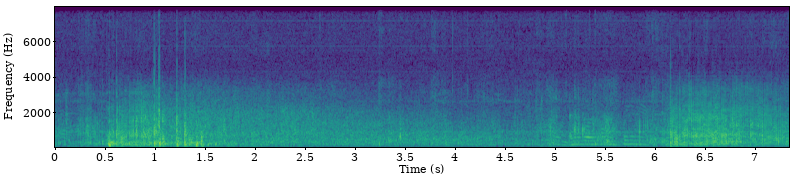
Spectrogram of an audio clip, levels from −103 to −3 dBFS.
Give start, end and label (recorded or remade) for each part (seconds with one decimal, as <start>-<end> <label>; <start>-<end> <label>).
0.0-0.8 remade; 0.8-4.4 recorded; 4.4-4.9 remade; 4.9-6.0 recorded; 6.0-7.3 remade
